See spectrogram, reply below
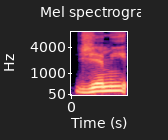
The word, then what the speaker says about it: Jimmee: You can find me everywhere at Call Me Jimmee. That's C-A-L-L-M-E. Jimmee is spelled J-I-M-M-E-E.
